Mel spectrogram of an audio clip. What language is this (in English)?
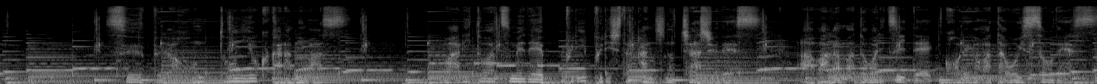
Japanese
